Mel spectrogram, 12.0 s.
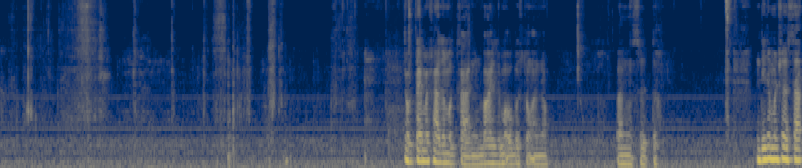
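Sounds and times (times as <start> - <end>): person chewing food: 0.0 - 6.2, 8.5 - 9.2.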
